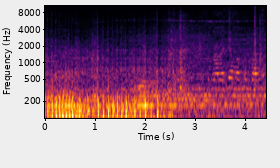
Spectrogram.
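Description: Supermoto motorcycle engine idling with a steady low pulsing, a little quieter after about three seconds.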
